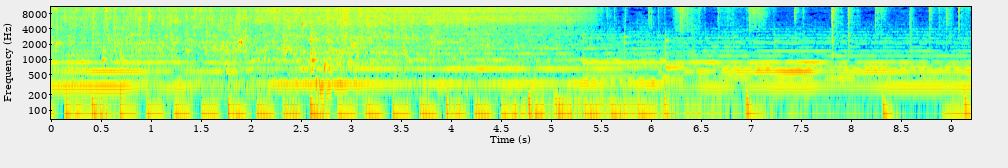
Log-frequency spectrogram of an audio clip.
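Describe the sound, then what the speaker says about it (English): A toilet flushing a cockroach down, a loud rushing swirl of water with rhythmic gurgling pulses that fades into a quieter trickle and refill near the end. "Flushing a cockroach down the toilet will not kill it."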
